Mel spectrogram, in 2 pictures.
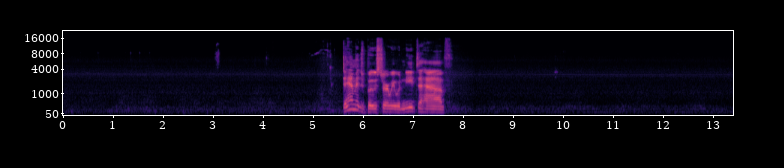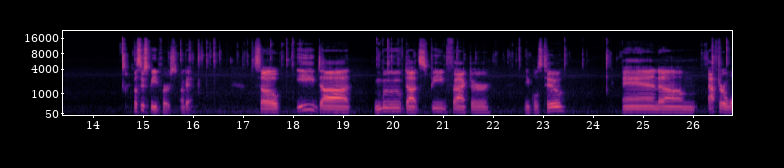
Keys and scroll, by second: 0.1-1.3 typing, 14.2-17.6 typing, 19.2-23.7 typing, 25.9-26.7 typing.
